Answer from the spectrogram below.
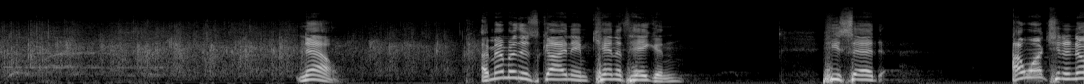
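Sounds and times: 
audience clapping and shouting: 0.0s - 5.2s
speech: 3.0s - 3.5s, 4.8s - 6.9s, 8.3s - 8.9s, 10.1s - 10.8s.

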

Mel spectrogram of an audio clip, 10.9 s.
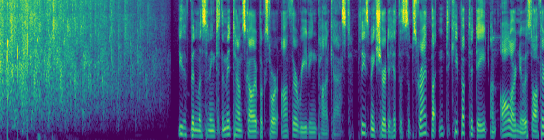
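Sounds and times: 
crowd applause: 0.0s - 3.4s
speech: 3.6s - 10.8s.

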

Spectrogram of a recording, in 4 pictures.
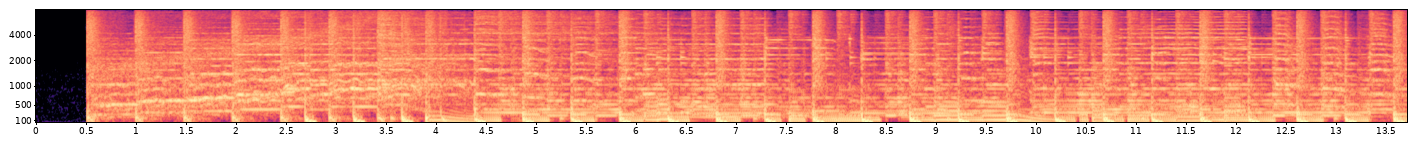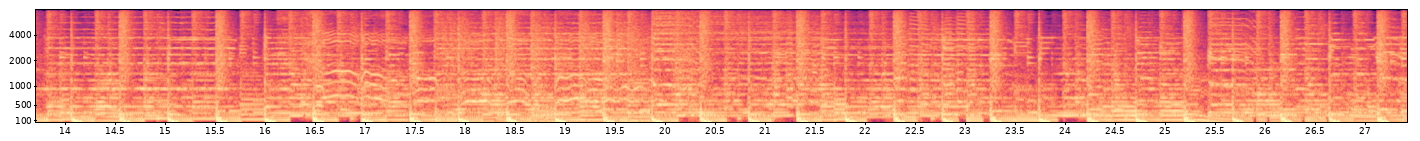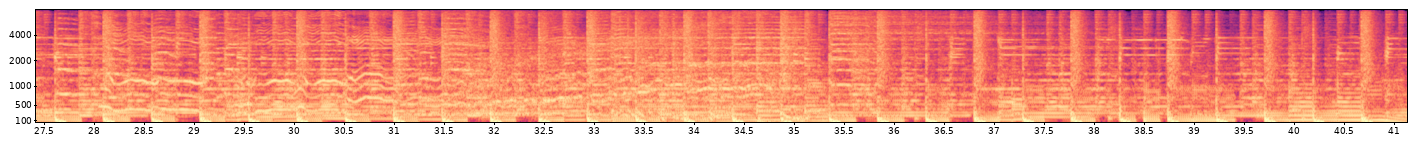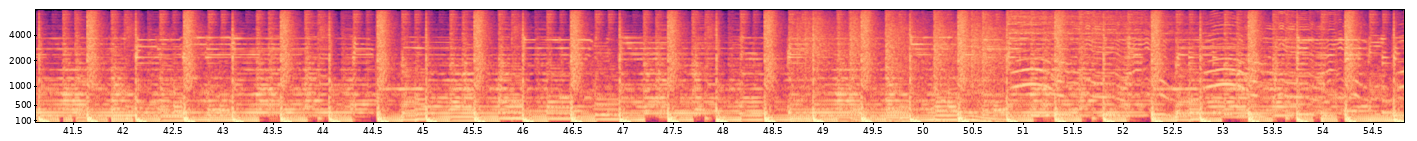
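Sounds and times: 
disco tune: 0.0s - 54.7s.

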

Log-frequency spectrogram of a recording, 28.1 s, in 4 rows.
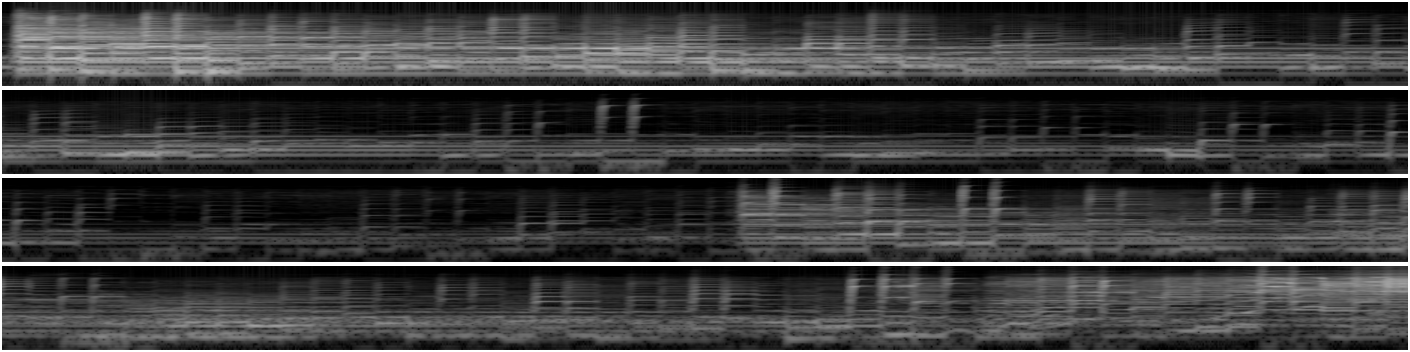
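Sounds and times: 
Fender bass sequence: 0.1s - 7.8s, 17.8s - 27.9s.

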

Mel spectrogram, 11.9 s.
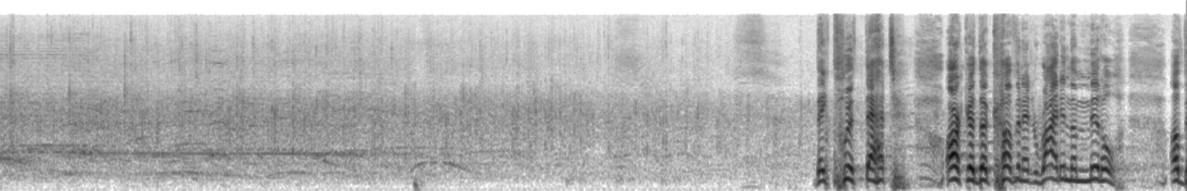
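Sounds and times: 
audience shouting: 0.0s - 4.8s
audience clapping: 0.0s - 9.7s
speech: 8.2s - 11.8s.

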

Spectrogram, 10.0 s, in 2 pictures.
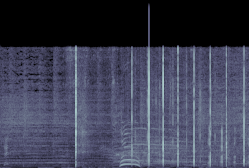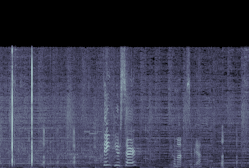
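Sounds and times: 
board broken with a hammer fist strike: 1.5s - 1.8s
laughter: 2.3s - 7.1s, 9.2s - 9.9s.

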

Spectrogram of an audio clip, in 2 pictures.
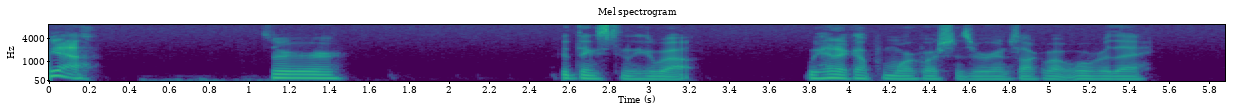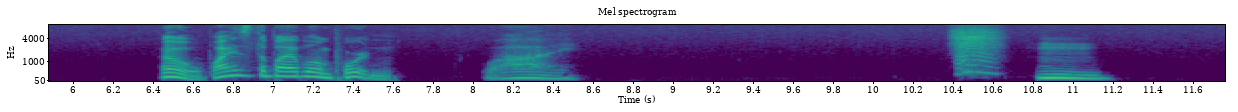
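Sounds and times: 
speech: 0.0s - 0.3s, 1.1s - 1.5s, 2.6s - 5.6s, 6.4s - 8.6s, 10.8s - 11.2s
nose sniffle: 10.4s - 11.1s
short low voiced nasal sound: 10.4s - 11.2s.

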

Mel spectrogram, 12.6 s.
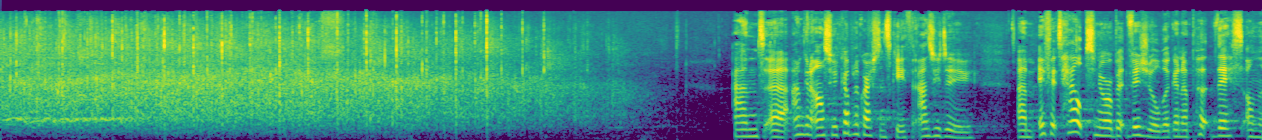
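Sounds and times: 
audience applause: 0.0s - 6.6s
speech: 7.4s - 12.6s.

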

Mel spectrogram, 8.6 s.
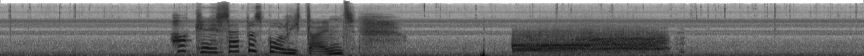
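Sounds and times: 
speech: 1.8s - 4.0s
monster roar: 5.1s - 6.9s.

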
